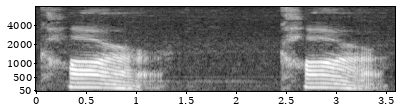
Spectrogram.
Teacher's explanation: I'm getting that hard C sound really kind like a k right in the back of my mouth car but then I'm bending my tongue to get the r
